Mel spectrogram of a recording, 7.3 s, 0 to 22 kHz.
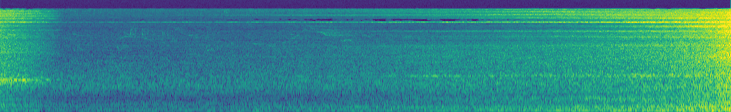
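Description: Noise from a passing Class 395 Javelin electric train fading away, then noise from another train approaching, growing steadily louder toward the end. A faint high whine joins in about halfway through.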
